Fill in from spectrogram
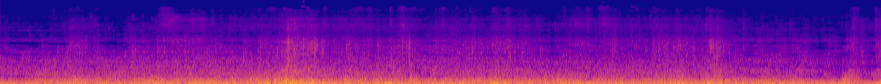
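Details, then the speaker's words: Toyota Avanza rear underbody on a rough, corrugated road after replacing the rubber exhaust mount that caused a rear knocking sound; only dull tyre rumble and thumps, no metallic knock, exhaust mounting quiet – normal. "Jadi kita coba suara di bagian belakang setelah kita ganti karet tempat knalpot ya ini"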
